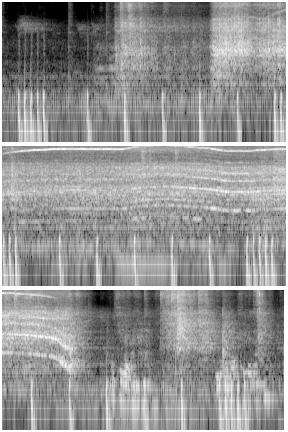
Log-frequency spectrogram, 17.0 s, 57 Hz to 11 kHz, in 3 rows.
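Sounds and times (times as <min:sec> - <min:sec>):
background music with drum beat: 0:00.3 - 0:02.6, 0:03.9 - 0:04.1, 0:05.4 - 0:06.1, 0:10.6 - 0:11.2, 0:13.4 - 0:13.6, 0:15.7 - 0:16.3
electric drill whining: 0:04.0 - 0:12.9.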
